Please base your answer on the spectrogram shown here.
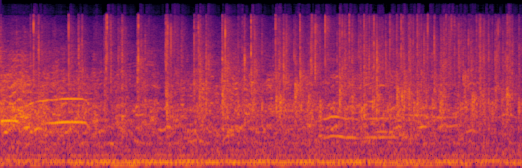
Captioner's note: laughter; cheers and applause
